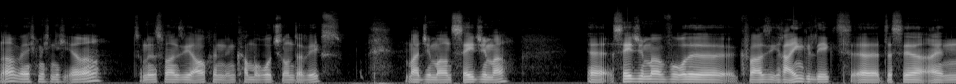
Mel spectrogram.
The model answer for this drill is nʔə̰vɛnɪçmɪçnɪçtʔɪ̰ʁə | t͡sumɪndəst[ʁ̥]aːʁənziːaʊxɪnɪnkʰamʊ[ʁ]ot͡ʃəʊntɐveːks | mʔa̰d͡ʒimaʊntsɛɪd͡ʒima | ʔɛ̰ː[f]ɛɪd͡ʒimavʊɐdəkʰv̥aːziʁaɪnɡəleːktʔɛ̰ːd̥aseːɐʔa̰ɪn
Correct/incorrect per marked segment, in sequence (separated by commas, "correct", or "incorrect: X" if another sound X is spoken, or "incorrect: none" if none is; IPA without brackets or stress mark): incorrect: v̥, correct, incorrect: s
